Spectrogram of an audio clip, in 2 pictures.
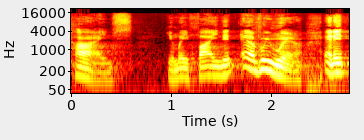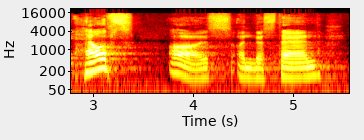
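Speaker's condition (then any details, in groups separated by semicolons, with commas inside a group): Cleft lip and palate; congenital, severe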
